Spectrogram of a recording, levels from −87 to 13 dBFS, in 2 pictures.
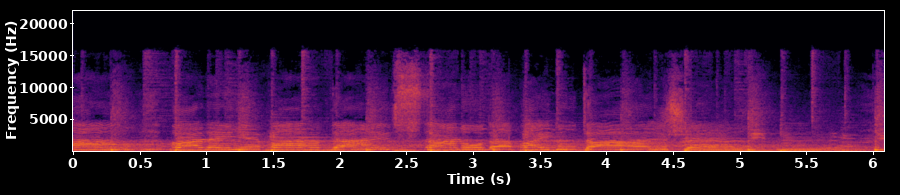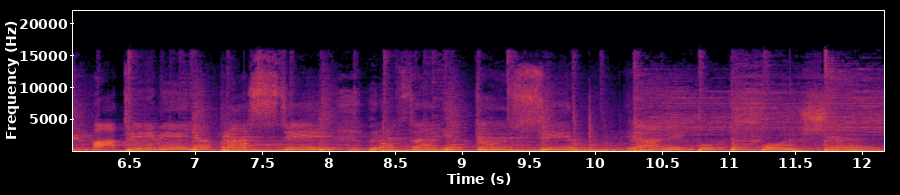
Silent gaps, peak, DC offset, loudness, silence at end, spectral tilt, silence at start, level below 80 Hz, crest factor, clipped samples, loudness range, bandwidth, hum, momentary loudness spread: none; 0 dBFS; under 0.1%; -18 LUFS; 0 s; -5 dB/octave; 0 s; -34 dBFS; 18 dB; under 0.1%; 1 LU; 16.5 kHz; none; 3 LU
